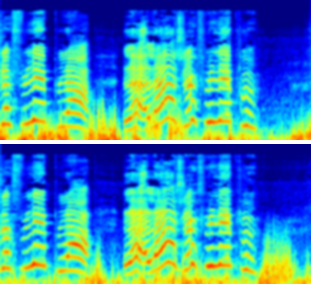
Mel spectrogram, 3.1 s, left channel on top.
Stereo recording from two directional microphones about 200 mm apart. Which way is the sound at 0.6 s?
10° left (ahead or behind).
